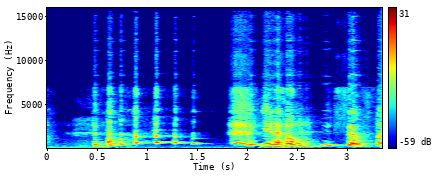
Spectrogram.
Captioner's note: laughing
